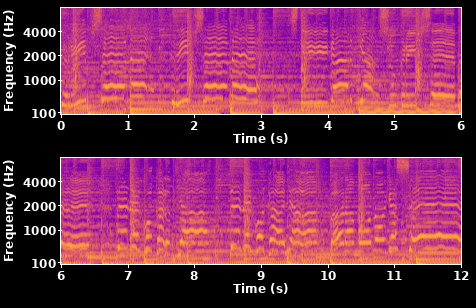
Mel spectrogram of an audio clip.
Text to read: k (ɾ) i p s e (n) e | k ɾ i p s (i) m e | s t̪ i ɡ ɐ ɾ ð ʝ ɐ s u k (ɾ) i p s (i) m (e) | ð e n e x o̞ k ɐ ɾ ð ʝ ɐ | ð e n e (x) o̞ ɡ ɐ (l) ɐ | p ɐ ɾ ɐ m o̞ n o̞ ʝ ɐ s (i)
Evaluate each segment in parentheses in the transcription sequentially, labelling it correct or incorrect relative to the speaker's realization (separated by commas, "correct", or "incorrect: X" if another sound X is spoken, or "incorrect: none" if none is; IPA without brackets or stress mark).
correct, incorrect: m, incorrect: e, correct, incorrect: e, correct, correct, incorrect: ʎ, incorrect: e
